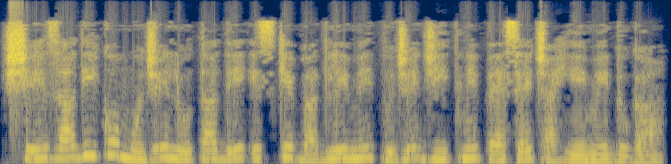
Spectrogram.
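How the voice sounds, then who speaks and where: A man voicing an arrogant, hot-tempered male thug boss who talks loudly and boastfully. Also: on the high side, unhurried, dry recording. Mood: angry, boastful. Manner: loud and boastful. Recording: dull, dry audio.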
